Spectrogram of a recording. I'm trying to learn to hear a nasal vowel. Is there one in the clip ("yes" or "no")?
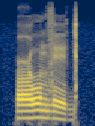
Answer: no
